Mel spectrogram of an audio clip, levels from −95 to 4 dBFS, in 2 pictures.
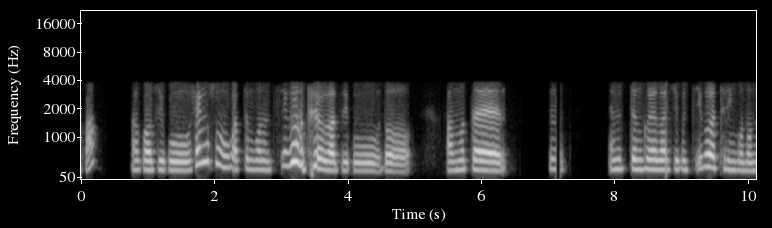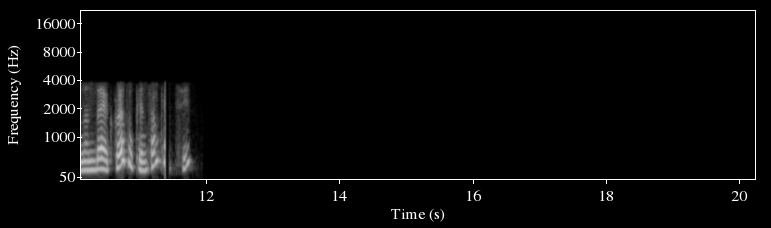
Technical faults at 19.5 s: none

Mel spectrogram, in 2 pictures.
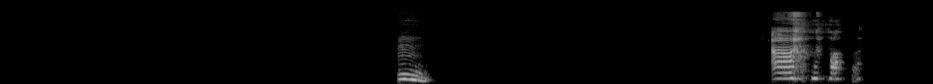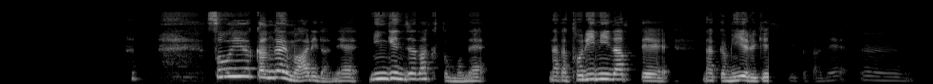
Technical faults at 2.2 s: none

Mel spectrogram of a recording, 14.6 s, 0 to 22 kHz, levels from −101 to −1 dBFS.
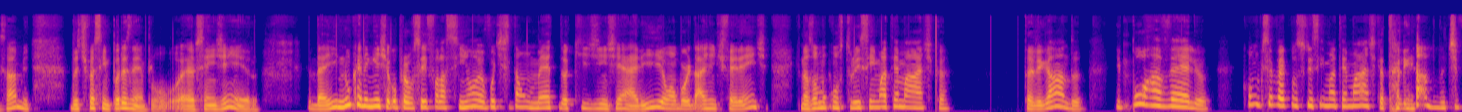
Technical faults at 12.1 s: word clock ticks

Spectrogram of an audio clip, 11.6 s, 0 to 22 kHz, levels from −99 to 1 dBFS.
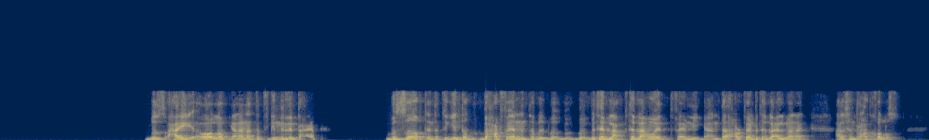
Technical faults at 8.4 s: none

